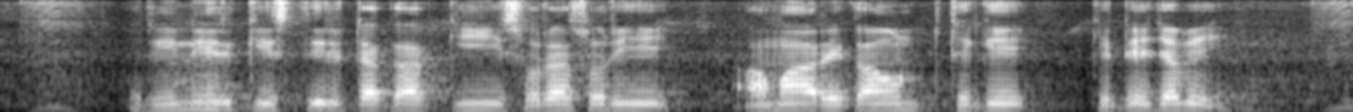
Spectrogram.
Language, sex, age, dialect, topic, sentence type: Bengali, female, 18-24, Jharkhandi, banking, question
